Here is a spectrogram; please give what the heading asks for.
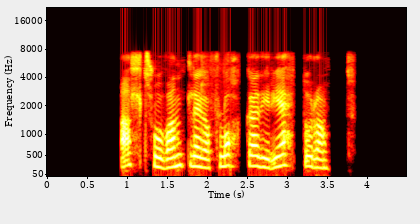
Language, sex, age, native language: Icelandic, female, 40-49, Icelandic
